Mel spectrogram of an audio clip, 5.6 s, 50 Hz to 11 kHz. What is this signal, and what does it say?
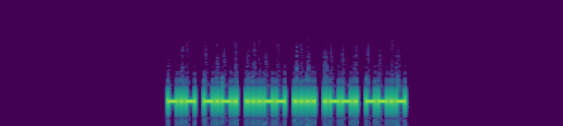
Morse code, heard as a keyed tone, about 40 wpm, 700 Hz. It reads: KC3HPQ
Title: USA Call Signs - 6 Characters - 40wpm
